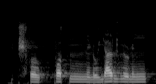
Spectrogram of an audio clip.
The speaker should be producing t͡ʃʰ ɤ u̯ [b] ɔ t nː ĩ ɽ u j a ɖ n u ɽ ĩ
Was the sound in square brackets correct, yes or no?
no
